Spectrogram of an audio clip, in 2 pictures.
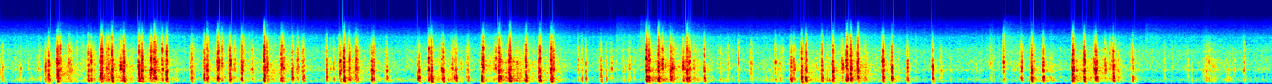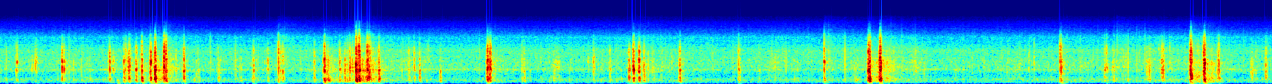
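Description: Two fighting cocks scuffling in the pit: flurries of rapid wing-beats and clattering, close together at first and sparser and more spaced out in the second half.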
